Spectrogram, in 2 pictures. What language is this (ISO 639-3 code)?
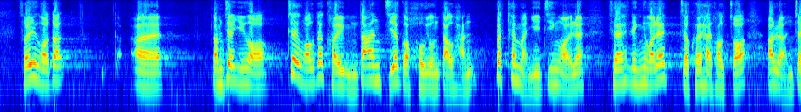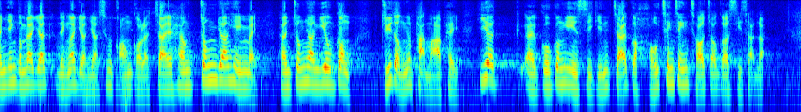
yue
